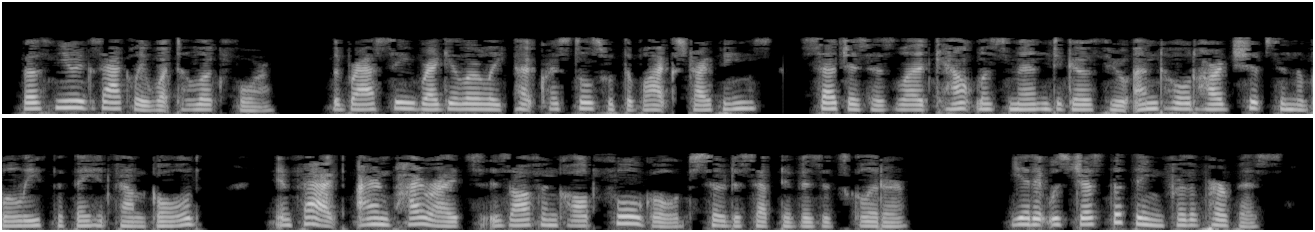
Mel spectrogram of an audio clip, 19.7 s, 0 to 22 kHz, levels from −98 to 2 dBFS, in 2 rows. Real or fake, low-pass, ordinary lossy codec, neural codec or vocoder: real; 7.2 kHz; MP3, 24 kbps; none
